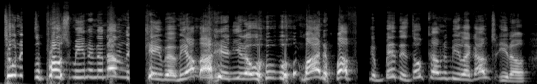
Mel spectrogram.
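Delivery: high, loud riled-up rant. Retold or imitated. Comic ranting at Aries Spears, high loud riled-up rant. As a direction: vent fast and heated. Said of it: "But I was like".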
